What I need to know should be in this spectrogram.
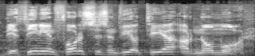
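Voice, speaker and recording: An actor playing a bold, confident young Greek mercenary in a video game, speaking assertively and dramatically. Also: male voice, mid-range voice, lively intonation, moderate pace, a bit bright, faint music behind, natural voice. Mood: proud, challenging. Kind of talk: video game cutscene acting.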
